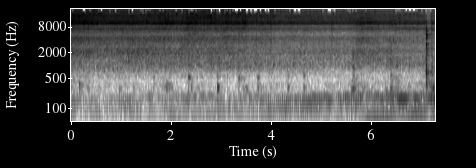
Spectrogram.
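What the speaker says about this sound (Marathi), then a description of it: "या कढईमध्ये मी 1 चमचा तूप टाकते आणि 1 चमचा तूप टाकल्यानंतर यामध्ये ही सगळी डाळ टाकणार आहे" Cooked dal hits a hot kadhai with a spoonful of ghee and fries with a steady, continuous sizzle and hiss, broken by a few soft scraping stirs, close and alone.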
